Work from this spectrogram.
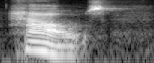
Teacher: if it's used as a verb, we pronounce it with a Z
